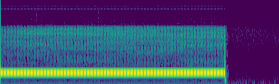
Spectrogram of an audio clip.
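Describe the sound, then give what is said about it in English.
A single steady electronic ringing tone on a phone line, loud and even for just under two seconds before cutting off abruptly. No voices. “You better answer.”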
